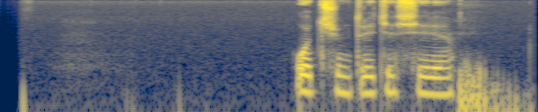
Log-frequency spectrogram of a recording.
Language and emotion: Russian, neutral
